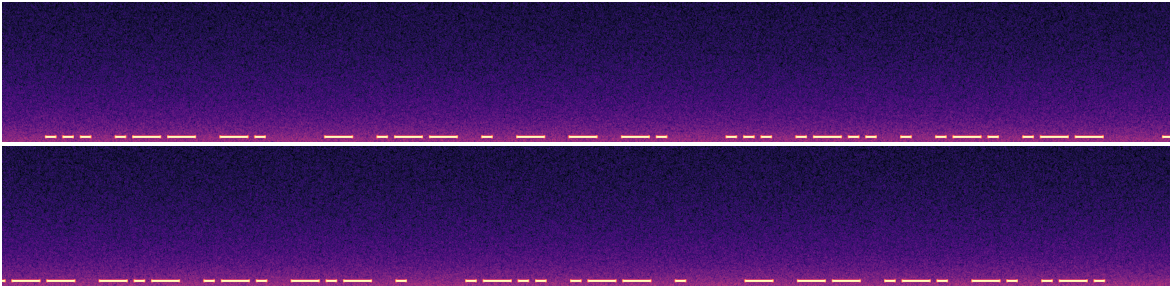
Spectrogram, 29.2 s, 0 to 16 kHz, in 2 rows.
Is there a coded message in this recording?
Yes: Morse code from 0.5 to 28.4 s, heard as a keyed tone, machine-sent, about 11 wpm, 640 Hz. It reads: SWN TWETTN SLERW WKRKE LWE TMRNR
